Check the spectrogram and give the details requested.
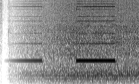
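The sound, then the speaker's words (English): A semi-truck's reversing alarm sounds two steady, evenly spaced beeps over a low diesel engine rumble while the truck, packed with hundreds of bear-resistant trash cans, is unloaded on delivery day at the National Elk Refuge near Jackson, Wyoming. No one is talking. “A semi-truck packed with hundreds of bear-resistant trash cans is being unloaded.”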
